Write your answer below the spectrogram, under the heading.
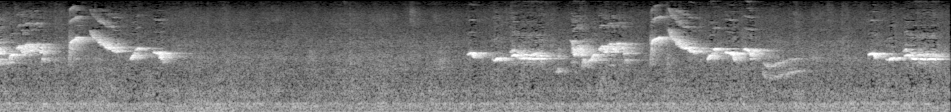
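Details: Semi-tame Bali oriental magpie-robin singing loudly and openly: bursts of clear whistled phrases with bright downward-slurred sweeps and short trills, separated by quiet gaps of a second or more, over faint steady background hiss.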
